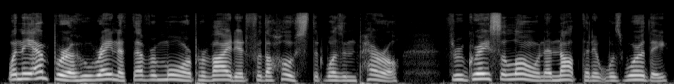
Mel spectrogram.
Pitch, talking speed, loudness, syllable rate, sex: 205 Hz, 205 wpm, -18 LUFS, 5.9 syllables/s, female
